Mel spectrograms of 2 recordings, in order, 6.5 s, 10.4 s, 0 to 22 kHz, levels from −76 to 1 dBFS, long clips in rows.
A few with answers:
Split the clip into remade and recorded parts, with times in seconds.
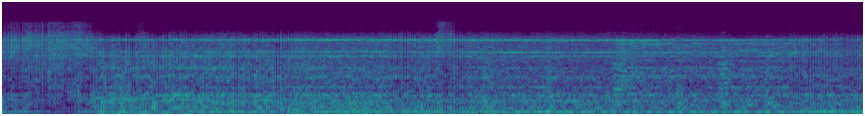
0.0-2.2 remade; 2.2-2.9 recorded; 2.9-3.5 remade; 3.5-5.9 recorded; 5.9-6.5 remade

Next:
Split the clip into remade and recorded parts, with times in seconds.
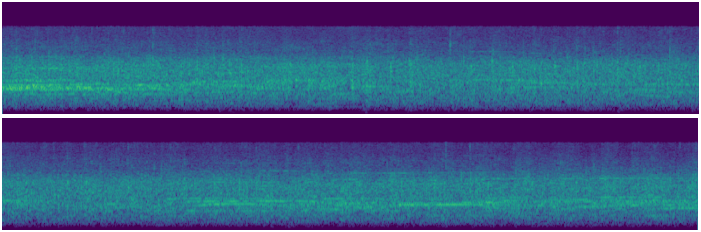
0.0-1.9 recorded; 1.9-2.7 remade; 2.7-10.4 recorded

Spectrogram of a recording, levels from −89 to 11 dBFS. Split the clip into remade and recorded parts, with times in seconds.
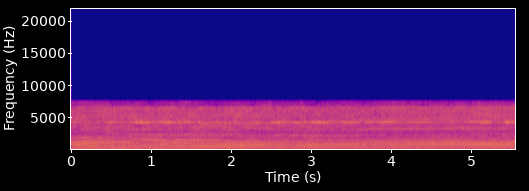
0.0-3.1 remade; 3.1-5.1 recorded; 5.1-5.6 remade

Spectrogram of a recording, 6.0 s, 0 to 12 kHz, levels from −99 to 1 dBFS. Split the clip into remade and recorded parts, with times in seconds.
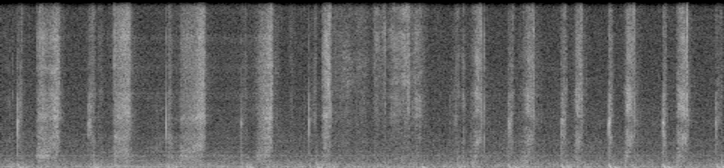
0.0-0.9 recorded; 0.9-2.2 remade; 2.2-6.0 recorded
